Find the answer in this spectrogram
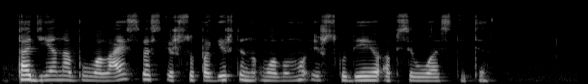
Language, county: Lithuanian, Vilnius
